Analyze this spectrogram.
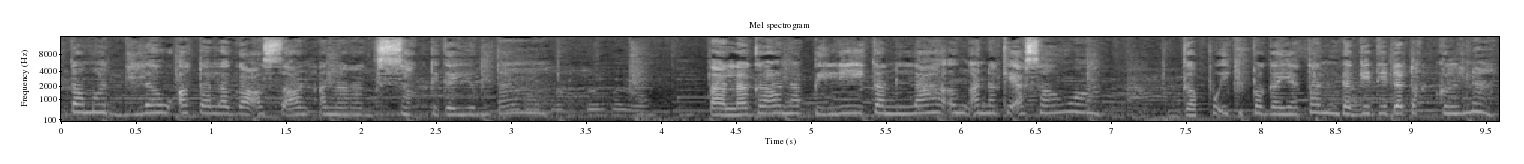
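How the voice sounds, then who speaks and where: Actress as a very high-voiced, chatty woman. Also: steady tone, moderate pace, over music, close to an everyday voice. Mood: gossipy. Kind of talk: radio drama acting.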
